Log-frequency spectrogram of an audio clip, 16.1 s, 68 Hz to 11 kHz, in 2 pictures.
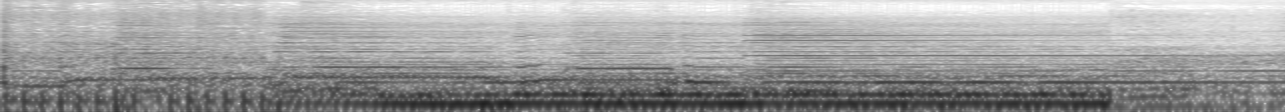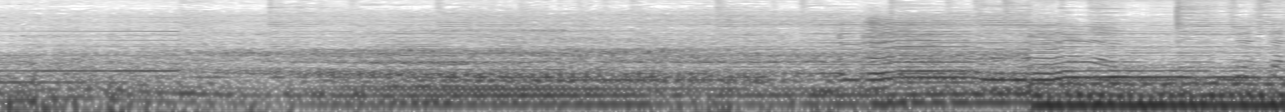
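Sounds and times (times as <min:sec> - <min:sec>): forage harvester working: 0:00.0 - 0:16.0
music: 0:00.0 - 0:16.0
tractor engine running: 0:00.0 - 0:16.0.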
